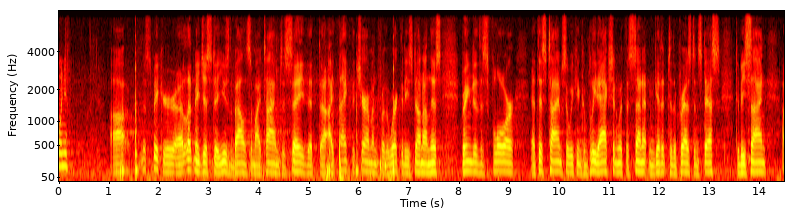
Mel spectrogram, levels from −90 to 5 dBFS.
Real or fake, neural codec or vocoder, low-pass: real; none; 7.2 kHz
